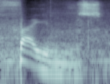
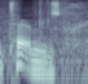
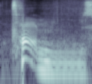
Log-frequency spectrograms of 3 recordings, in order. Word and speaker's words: Thames: river it's not called fames a lot of americans think uh thinks it's called fames it's actually thames you don't pronounce the h thames okay repeat after me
